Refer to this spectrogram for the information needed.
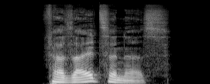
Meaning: strong/mixed nominative/accusative neuter singular of versalzen
- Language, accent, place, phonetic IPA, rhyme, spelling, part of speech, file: German, Germany, Berlin, [fɛɐ̯ˈzalt͡sənəs], -alt͡sənəs, versalzenes, adjective, De-versalzenes.ogg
